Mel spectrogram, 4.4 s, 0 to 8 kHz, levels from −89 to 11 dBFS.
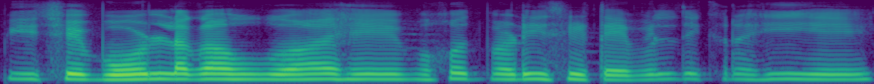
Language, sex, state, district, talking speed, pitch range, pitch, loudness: Hindi, female, Madhya Pradesh, Bhopal, 165 wpm, 180-190 Hz, 185 Hz, -16 LUFS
